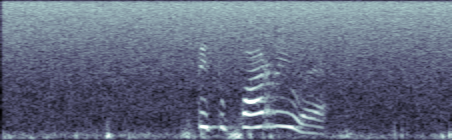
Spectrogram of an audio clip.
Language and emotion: Russian, angry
